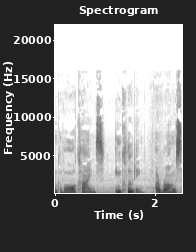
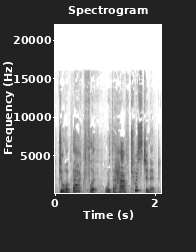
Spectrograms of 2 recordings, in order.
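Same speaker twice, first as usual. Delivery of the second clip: high, loud command; crying out; 8 semitones higher, 7 dB louder than usual. A narrator's reading. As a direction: demand the trick with energy. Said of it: "cried Charlotte".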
